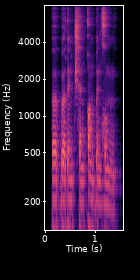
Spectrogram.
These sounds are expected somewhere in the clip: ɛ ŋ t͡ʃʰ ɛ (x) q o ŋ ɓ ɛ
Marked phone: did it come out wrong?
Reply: yes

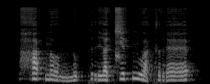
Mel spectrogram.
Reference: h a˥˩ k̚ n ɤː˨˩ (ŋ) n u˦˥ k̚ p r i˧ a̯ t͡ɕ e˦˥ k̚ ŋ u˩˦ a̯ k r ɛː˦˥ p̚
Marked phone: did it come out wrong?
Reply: no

